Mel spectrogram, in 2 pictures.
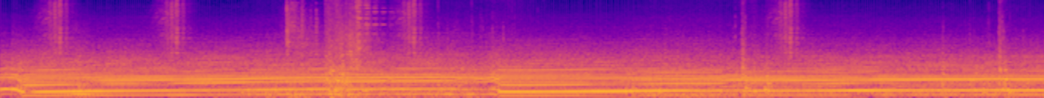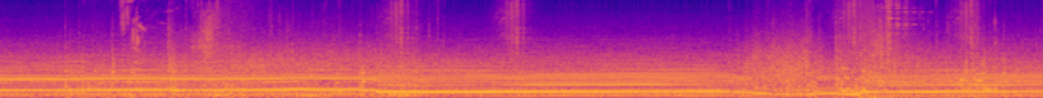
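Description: A car engine drones steadily at speed, dropping in pitch as the gears shift.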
